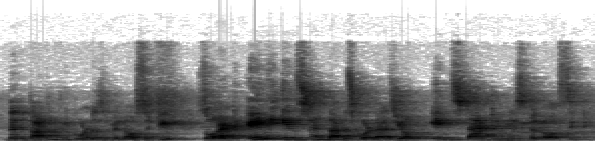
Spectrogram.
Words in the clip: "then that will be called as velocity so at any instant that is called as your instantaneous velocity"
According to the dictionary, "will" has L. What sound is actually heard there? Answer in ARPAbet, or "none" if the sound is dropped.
N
